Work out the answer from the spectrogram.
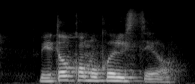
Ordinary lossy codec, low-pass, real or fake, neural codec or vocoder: none; 14.4 kHz; fake; autoencoder, 48 kHz, 32 numbers a frame, DAC-VAE, trained on Japanese speech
